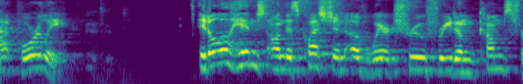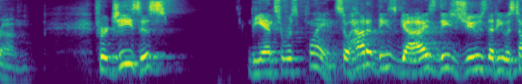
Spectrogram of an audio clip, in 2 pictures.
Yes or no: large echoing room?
yes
